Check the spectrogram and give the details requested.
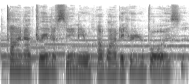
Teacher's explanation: listen to the vocal fry. It's so bad.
